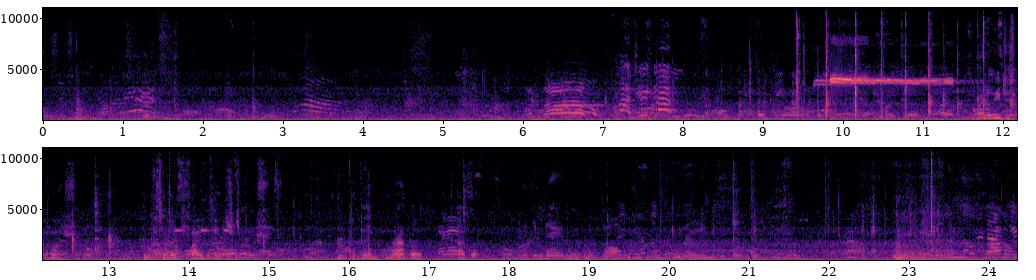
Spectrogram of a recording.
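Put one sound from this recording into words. Boys and men shout and call out outdoors.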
